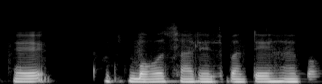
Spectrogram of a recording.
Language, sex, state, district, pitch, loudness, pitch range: Hindi, male, Bihar, Muzaffarpur, 130 Hz, -19 LUFS, 125-130 Hz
